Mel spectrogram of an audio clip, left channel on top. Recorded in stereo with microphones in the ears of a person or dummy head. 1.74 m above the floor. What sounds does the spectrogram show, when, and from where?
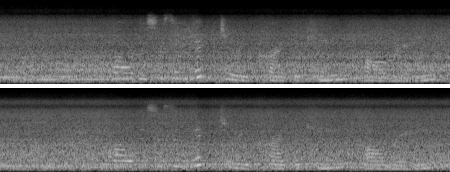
1.1 s a woman speaking: 10° right (ahead or behind), 1.2 m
